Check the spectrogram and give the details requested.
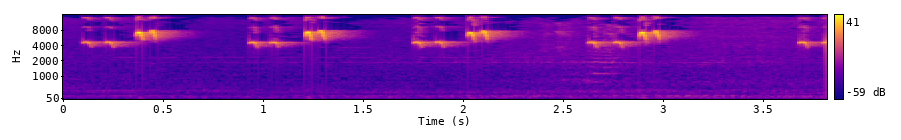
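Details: Bar-winged prinia singing actively in full bursts while perched in one spot: high thin phrases, two short notes and then a bright upward whistle, repeated about every second over a low steady hum.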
